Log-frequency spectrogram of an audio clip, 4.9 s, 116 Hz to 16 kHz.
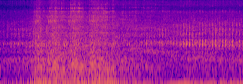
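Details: Yamaha Aerox v2 scooter: engine runs with uneven, rattly knocking over low drone, roughly four beats a second; abnormal engine noise, cause not identified.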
